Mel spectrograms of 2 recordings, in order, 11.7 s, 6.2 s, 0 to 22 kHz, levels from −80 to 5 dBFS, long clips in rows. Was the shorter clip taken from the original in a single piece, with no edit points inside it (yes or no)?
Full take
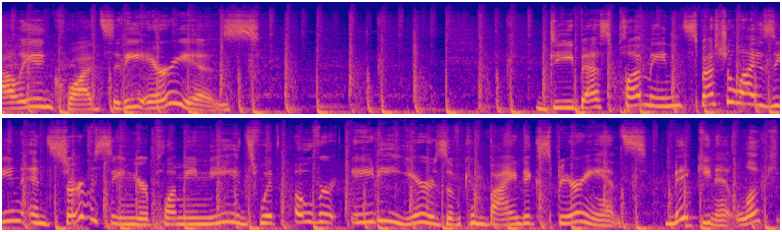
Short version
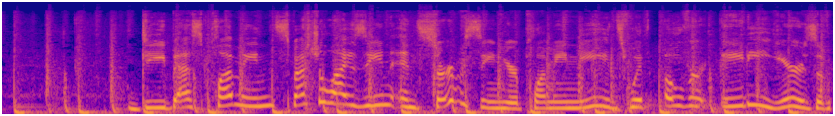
no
